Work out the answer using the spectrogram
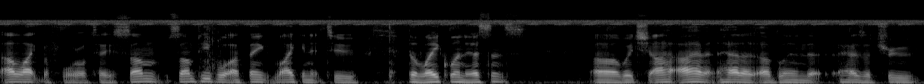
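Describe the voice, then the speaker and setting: A man giving a casual solo review in a folksy, halting way, often repeating words and pausing. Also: low voice, gravelly, darkish tone. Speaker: pipe tobacco reviewer.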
